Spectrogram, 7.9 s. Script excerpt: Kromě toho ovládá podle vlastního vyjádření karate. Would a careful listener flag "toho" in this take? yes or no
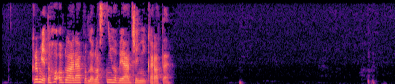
no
